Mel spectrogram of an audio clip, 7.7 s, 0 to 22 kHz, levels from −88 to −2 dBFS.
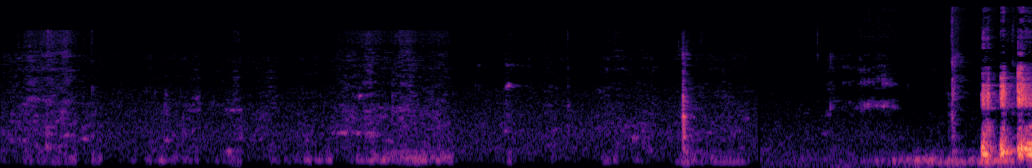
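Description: Input switched to a poorer device, from 0.0 to 5.70 s: for this stretch the speech sounds duller, with nothing above about 11.3 kHz, and carries faint background noise sitting roughly 45 dB below the signal. The likely cause is the recording running through a lesser microphone before moving to a better one. At 5.70 s a brief silence of about 20 ms marks the change. The high end then opens up, while the loudness stays much the same.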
